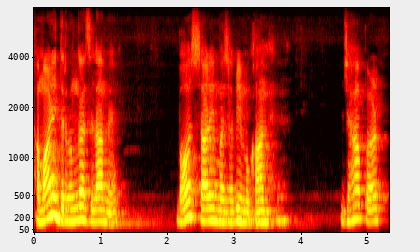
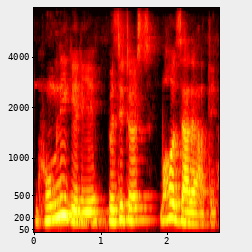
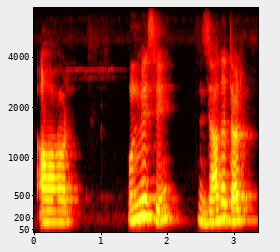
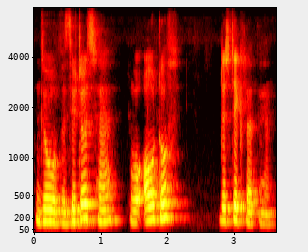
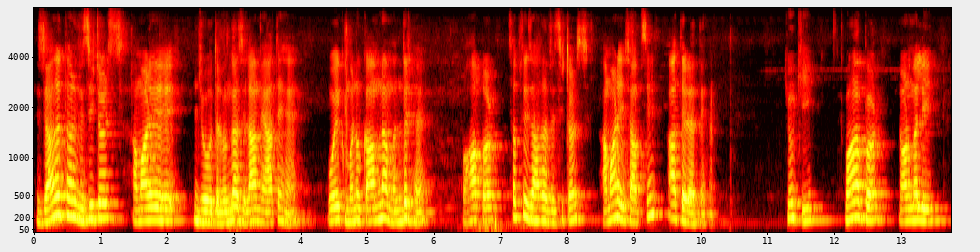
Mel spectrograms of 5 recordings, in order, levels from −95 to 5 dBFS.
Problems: none marked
